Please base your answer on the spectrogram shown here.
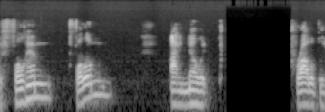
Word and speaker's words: Fulham: i i would say fulham fulham i know it probably is not pronounced anything like that i think it is full but yep fulham no you don't say full ham you say fully oh i would say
